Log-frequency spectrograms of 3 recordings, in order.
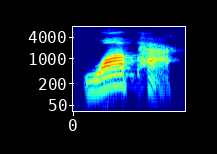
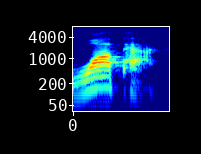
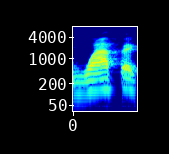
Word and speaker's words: Wapak: actually happy about that Wapak Wapakoneta Ohio is right up the road Wapak all right I'm gonna have to try to say that instead of wapping instead of Way Package more like Wapak I'll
